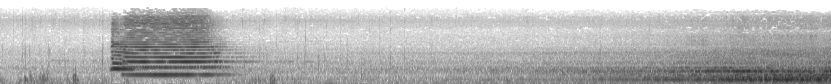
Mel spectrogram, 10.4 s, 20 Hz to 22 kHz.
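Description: PKP Cargo ET22 electric locomotive sounding its horn once, a single pitched blast of about a second and a half starting just over a second in. After it the approaching freight train grows steadily louder, with a steady hum, until the locomotive draws level near the end.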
